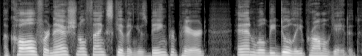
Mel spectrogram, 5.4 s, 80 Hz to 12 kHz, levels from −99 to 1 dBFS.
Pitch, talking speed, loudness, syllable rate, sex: 145 Hz, 145 wpm, -18 LUFS, 4.8 syllables/s, male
